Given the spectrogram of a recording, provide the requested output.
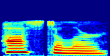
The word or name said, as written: hosteler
